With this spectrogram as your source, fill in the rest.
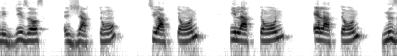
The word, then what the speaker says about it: attend: gives us j'attends, tu attends, il attend, elle attend, nous attendons, vous attendez, ils attendent, elles attendent. So, remember for the je, tu, and il L, the D is silent.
